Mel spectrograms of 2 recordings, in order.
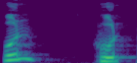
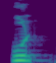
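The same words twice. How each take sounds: First: "Hun" cut short with a hard glottal stop, higher; exaggerated glottal stop. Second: "Hun" with the vowel rolled long; long Danish vowel. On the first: Streamer demoing stød to chat, exaggerated glottal catch. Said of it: "And I'm exaggerating it". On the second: Streamer teaching chat Danish, long rolled vowel. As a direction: let the vowel of "Hun" roll. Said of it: "That's she". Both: Shown as a demonstration.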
